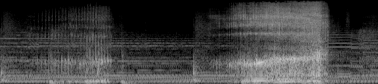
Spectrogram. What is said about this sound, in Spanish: Unos ronquidos ahí terribles que, bueno, pues que, que, son como que se intensifican con el pasar del tiempo.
